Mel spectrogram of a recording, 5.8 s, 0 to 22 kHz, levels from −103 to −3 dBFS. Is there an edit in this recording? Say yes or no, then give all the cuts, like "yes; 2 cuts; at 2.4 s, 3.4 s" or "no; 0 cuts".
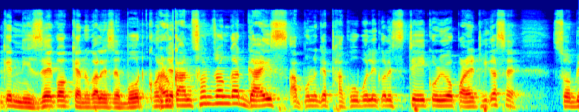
yes; 1 cut; at 1.6 s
